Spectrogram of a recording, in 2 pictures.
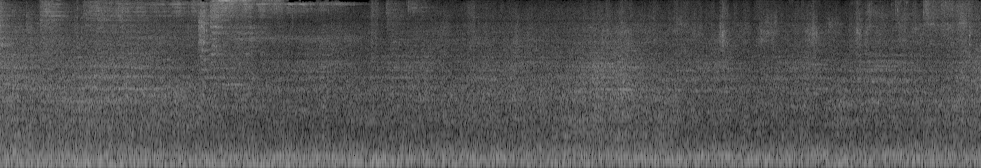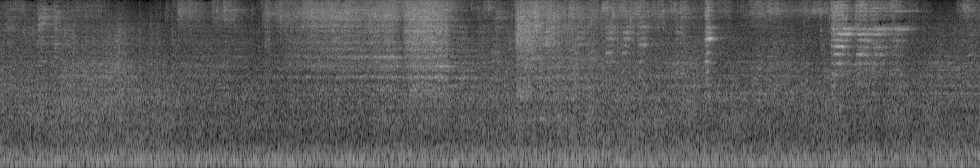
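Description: Double-stack intermodal freight train's well cars rolling past at close range: a steady rumble of steel wheels on rail, with brief high-pitched wheel squeals now and then.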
